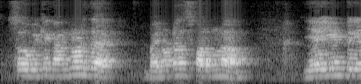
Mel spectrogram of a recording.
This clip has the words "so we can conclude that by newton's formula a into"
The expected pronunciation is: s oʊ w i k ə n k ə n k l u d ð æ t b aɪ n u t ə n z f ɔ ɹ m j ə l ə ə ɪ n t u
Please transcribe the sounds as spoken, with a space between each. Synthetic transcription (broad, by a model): s oʊ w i k ə n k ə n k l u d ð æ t b aɪ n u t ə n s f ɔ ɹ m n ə ə ə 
